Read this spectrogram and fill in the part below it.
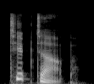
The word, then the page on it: tipped up: [tɪpt ʌp]; [типт ап]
